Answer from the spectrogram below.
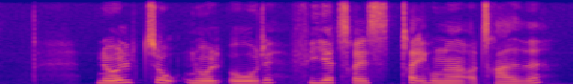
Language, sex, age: Danish, female, 45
